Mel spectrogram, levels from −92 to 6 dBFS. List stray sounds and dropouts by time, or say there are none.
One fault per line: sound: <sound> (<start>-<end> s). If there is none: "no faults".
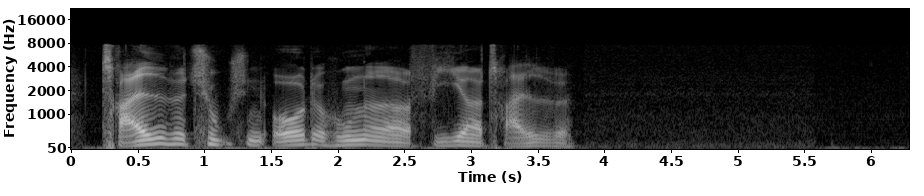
no faults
